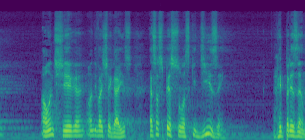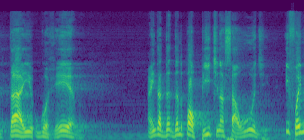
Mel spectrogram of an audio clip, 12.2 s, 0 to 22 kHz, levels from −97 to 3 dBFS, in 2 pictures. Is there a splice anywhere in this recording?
yes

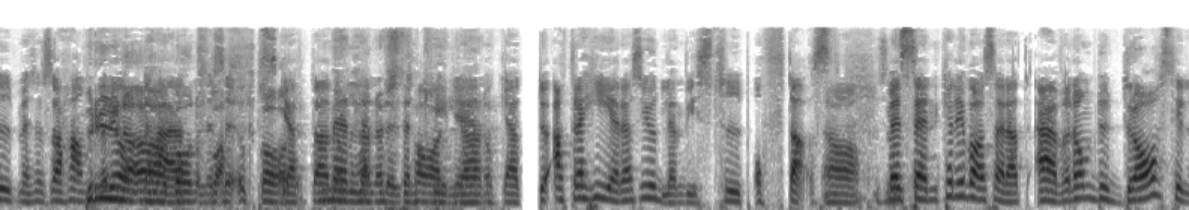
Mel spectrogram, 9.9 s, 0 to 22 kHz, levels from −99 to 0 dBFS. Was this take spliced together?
yes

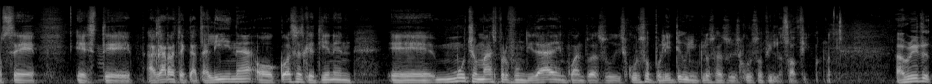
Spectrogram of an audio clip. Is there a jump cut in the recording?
no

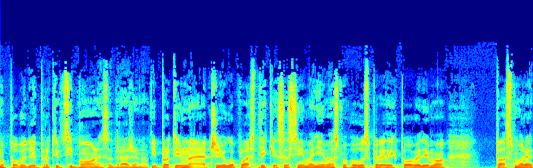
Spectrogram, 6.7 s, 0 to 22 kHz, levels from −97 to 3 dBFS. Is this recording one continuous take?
no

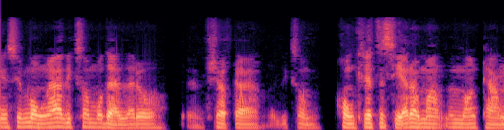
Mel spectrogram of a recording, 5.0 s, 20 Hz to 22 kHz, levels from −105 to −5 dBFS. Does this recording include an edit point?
yes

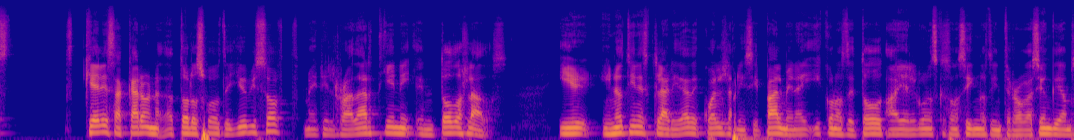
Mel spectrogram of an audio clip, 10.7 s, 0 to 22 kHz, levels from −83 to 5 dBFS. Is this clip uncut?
no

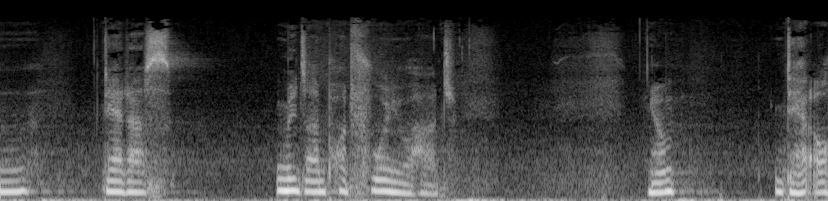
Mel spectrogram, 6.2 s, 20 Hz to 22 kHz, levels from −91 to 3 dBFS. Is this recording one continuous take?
no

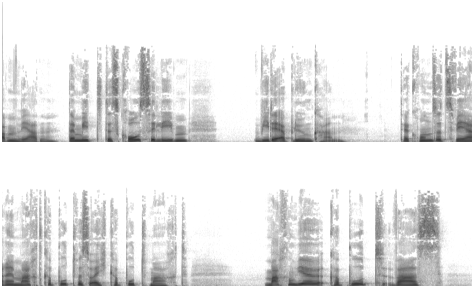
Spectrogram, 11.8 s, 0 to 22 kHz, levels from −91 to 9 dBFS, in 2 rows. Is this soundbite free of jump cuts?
yes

